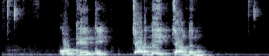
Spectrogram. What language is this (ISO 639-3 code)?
pan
